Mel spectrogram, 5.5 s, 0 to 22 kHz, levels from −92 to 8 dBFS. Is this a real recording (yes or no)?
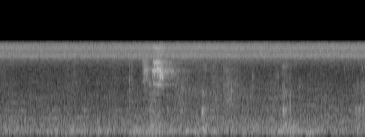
yes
